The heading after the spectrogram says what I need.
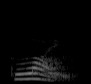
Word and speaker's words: climb: Look at letter M here. Letter M is stronger than letter B. Climb.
